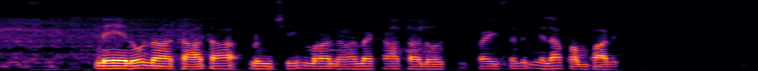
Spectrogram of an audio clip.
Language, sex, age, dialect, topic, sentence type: Telugu, male, 31-35, Telangana, banking, question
